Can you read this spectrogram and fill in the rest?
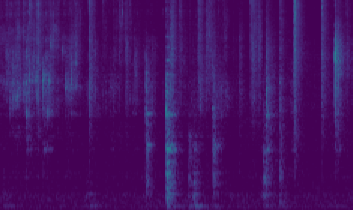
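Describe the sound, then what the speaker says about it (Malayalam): Mustard seeds and dried red chillies fry in hot oil for a Kerala mango curry, giving a faint, crackling sizzle with scattered pops and occasional stirring scrapes. "ഇനി വറ്റൽമുളക് കടുക് വറക്കാൻ."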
